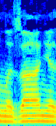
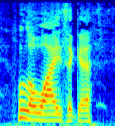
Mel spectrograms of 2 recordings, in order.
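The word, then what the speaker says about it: Loaisiga: Wednesday, ESPN at night has Yusei Kikuchi and Jonathan Lasagna, the Yankees. How do you pronounce that name? – Loaizaga. – That's the one.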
